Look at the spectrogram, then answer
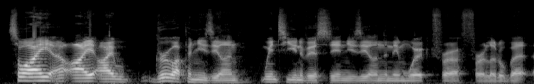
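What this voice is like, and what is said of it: Hybrid New Zealand-British accent. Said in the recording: “I am originally from New Zealand. But I now live in the United Kingdom ... which is why I have a little bit of a hybrid accent that you might not be able to place.”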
